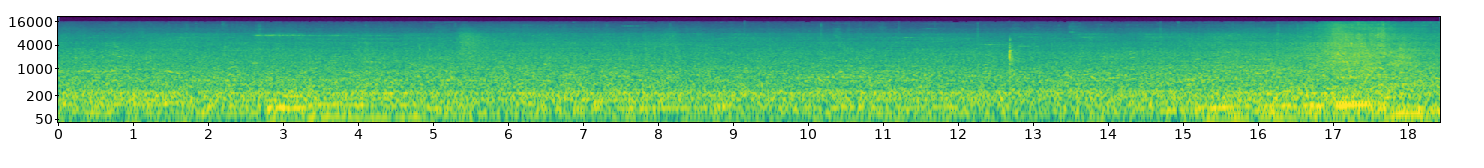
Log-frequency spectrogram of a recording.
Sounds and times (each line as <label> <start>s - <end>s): buses 0.0s - 18.4s
pedestrians 0.0s - 18.4s
passing cars 14.2s - 18.4s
